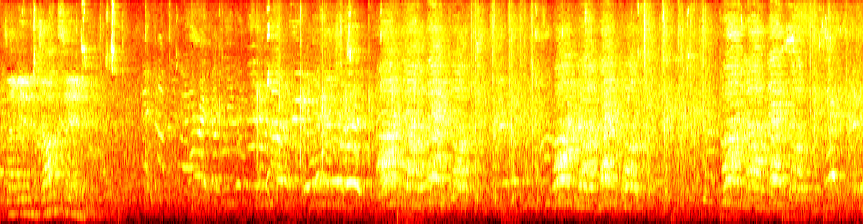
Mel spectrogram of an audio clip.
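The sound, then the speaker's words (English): Fans in the DeForest student section at a high school basketball game shout trash talk, loud ragged yells over a constant crowd din, with bouncing ball thuds and talking voices mixed in. “And you hear a little trash talk there from the DeForest fan section behind us.”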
